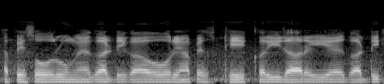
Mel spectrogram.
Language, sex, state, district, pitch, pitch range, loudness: Hindi, male, Haryana, Rohtak, 115 Hz, 110-115 Hz, -17 LUFS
